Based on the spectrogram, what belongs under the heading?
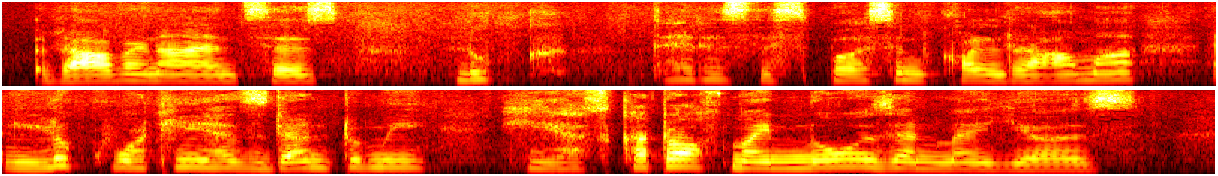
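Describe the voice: It is plain reading aloud with fairly even intonation.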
